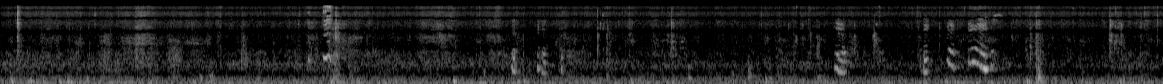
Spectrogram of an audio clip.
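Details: Nine Jindo puppies, at the age when their teeth have all come in, nurse from their mother Sarang-i. Faint, short high squeaks and whimpers come in scattered bursts from the middle onward, over a steady low rumble.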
